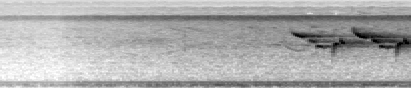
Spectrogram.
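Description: A Carolina wren's song begins: a quick burst of bright, slurred whistles, rising and falling, over a steady low hum.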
